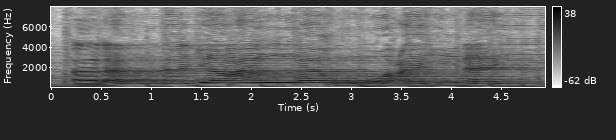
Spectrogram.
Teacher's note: Huruf ya mati sebelumnya itu hurufnya harakat fathah. Maka ini disebut dengan mad lin. Madlin itu bacanya harus kita lembutkan.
